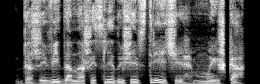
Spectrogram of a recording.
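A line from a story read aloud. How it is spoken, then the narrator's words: Growled. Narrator (Russian): прорычала Вхагар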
